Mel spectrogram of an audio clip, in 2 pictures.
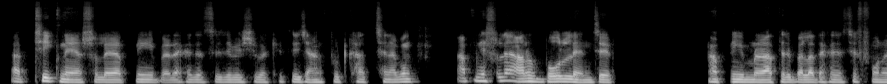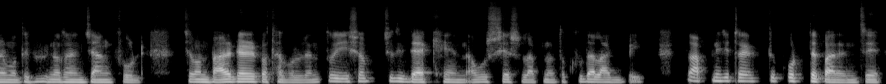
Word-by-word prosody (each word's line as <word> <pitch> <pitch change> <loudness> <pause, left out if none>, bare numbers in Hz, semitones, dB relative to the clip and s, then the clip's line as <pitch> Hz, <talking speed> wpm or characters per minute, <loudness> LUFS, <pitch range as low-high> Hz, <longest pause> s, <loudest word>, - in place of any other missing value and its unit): আর 130 - +1
ঠিক 160 -3 +5
নেই 110 - +5
আসলে 110 0 0
আপনি 115 +2 -4 0.2
ব্যা 100 - -1
দেখা 110 +1 -4
যাচ্ছে 110 +1 -5
যে 110 - 0
বেশিরভাগ 110 0 -2
ক্ষেত্রেই 120 -1 -3
junk 105 -1 +1
food 115 -1 -5
খাচ্ছেন 115 0 -4
এবং 125 +2 +3 0.5
আপনি 145 +4 -2
আসলে 170 +3 -1
আরও 140 +1 +6 0.2
বললেন 125 -5 +5
যে 110 - +5 1.1
আপনি 120 0 -1 0.3
রাতের 105 +2 +2
বেলা 110 0 +4
দেখা 110 +1 -1
যাচ্ছে 115 +4 -5
ফোনের 110 -1 0
মধ্যে 105 +2 -3
বিভিন্ন 120 -3 -2
ধরনের 105 -1 0
junk 105 -1 +1
food 105 -2 -4 0.5
যেমন 120 -1 +1
burger 120 +4 +6
এর - - +1
কথা 115 0 -2
বললেন। 105 +1 -4
তো - - -6 0.2
এসব 140 +2 -3 0.2
যদি 145 -2 -1
দেখেন 110 0 0 0.2
অবশ্যই 115 +1 -3
আসলে 110 -1 -5
আপনার 105 0 -6
তো 115 - -8
ক্ষুধা 125 -2 0
লাগবেই। 105 0 -5 0.4
তো - - -19
আপনি 165 - -6
যেটা 160 0 -2
একটু 145 +2 -10
করতে 150 -2 +2
পারেন 105 -2 +2
যে 105 - 0
115 Hz, 180 wpm, -22 LUFS, 110-125 Hz, 1.1 s, আরও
